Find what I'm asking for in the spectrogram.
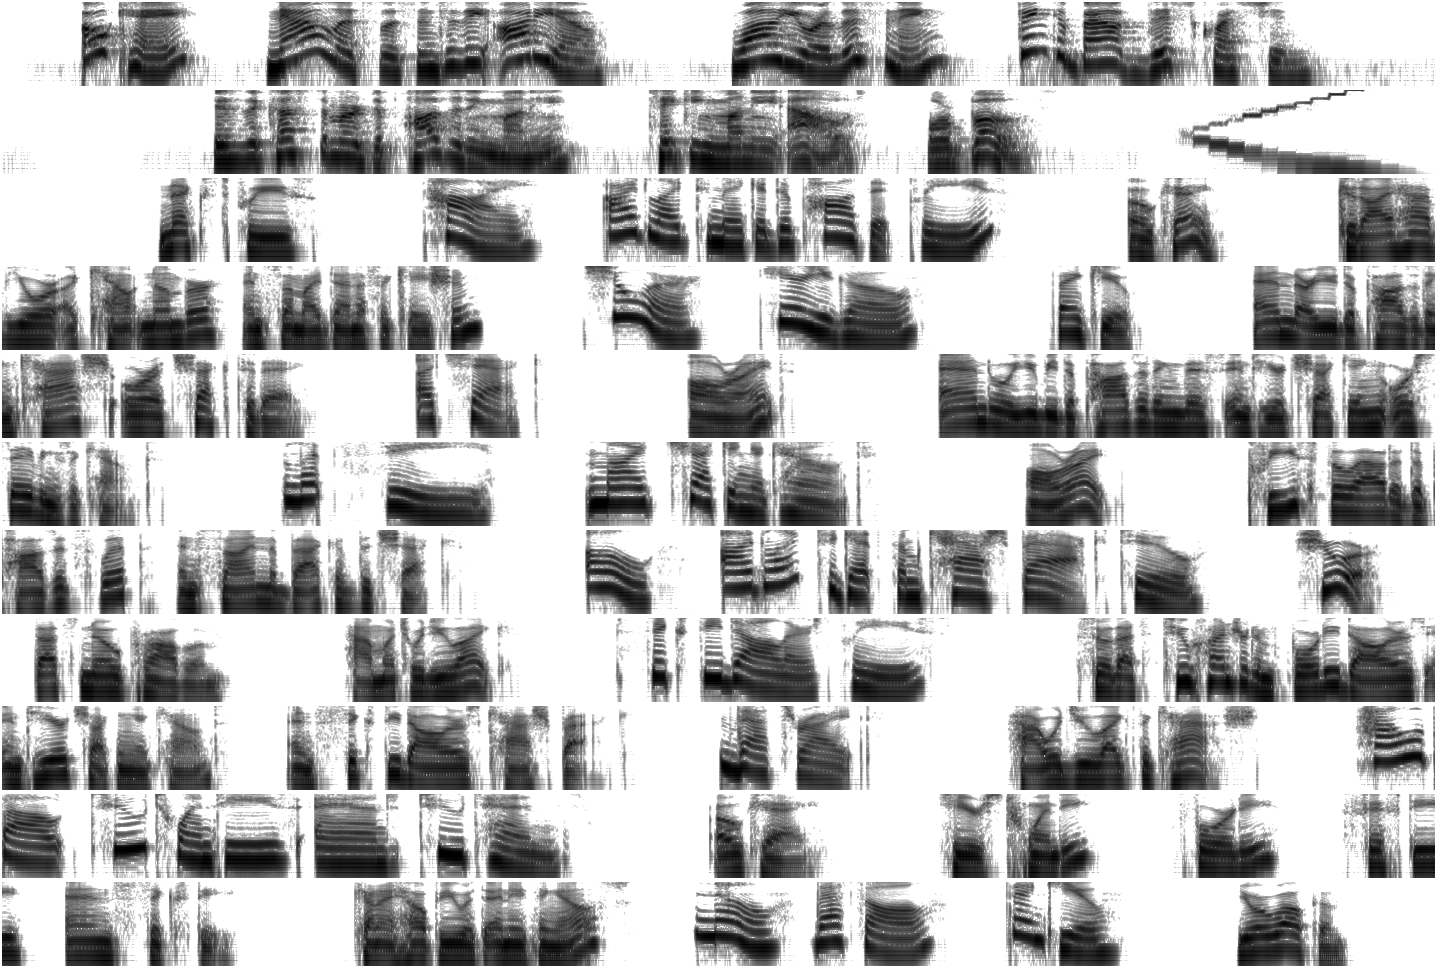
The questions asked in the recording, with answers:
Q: Is the customer depositing money, taking money out, or both?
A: The answer is both.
